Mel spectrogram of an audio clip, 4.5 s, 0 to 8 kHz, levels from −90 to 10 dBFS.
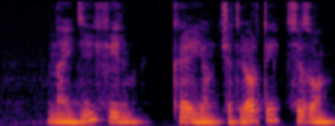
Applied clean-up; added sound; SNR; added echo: none; none; none; none.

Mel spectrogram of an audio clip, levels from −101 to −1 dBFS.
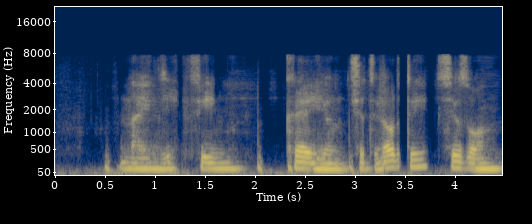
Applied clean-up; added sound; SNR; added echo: neural diffusion model UNIVERSE++.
